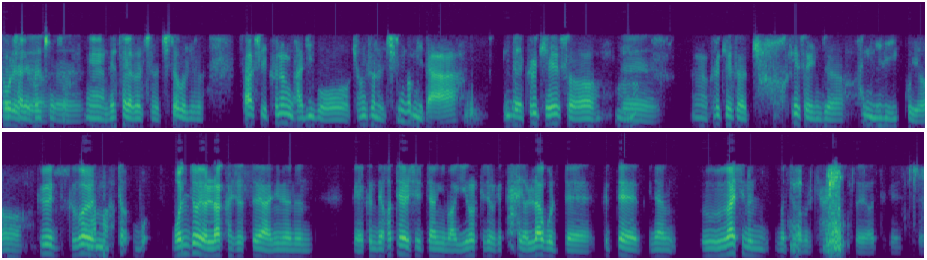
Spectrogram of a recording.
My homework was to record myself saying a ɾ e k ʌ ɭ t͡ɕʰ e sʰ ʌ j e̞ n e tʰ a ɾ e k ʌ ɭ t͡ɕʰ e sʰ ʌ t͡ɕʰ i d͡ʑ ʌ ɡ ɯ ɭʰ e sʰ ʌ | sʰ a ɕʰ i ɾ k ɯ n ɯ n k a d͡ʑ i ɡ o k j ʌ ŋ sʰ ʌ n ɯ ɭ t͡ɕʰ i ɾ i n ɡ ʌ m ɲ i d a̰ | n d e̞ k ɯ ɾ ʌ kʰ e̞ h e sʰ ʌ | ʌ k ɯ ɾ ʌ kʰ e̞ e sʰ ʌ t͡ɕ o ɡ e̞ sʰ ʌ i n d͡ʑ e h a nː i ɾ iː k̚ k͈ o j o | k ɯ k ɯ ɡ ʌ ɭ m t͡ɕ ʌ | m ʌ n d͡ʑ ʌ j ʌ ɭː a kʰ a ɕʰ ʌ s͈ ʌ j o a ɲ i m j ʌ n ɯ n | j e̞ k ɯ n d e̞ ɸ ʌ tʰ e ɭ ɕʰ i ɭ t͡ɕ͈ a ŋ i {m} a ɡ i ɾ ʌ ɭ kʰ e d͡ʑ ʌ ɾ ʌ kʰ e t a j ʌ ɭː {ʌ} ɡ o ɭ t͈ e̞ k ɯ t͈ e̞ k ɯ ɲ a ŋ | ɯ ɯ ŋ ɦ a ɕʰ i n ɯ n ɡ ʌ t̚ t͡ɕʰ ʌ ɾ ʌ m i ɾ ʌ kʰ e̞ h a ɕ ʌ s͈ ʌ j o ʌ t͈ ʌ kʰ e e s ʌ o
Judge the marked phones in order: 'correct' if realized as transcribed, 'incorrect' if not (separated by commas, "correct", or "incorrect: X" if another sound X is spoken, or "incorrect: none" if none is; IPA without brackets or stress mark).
correct, incorrect: a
